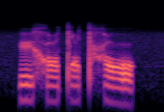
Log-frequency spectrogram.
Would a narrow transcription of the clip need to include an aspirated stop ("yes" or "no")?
no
